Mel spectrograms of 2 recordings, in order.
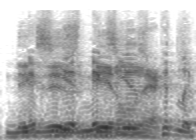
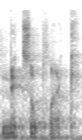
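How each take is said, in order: First: The name is said with all its syllables. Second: The name is said with syllables cut out. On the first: The speaker calls it right. "that's the more correct pronunciation" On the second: The speaker calls it wrong. "a little simplified"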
